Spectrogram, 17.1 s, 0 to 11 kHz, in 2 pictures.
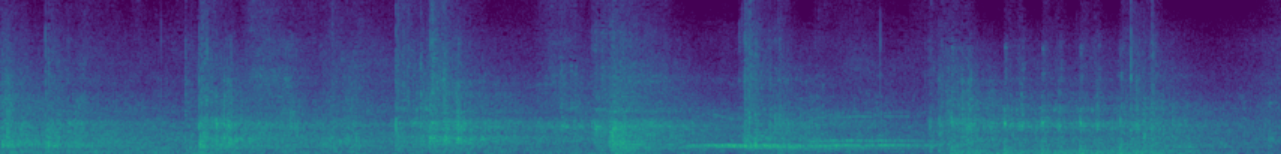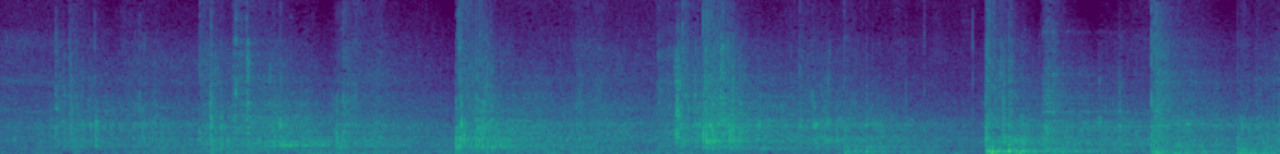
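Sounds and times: skate blades scraping on ice: 0.0 - 4.5.

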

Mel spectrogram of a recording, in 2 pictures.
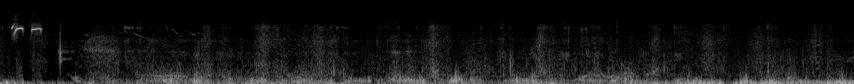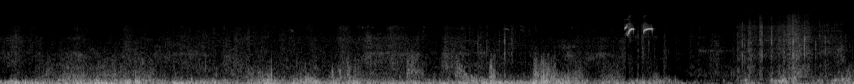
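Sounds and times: short high-pitched chirps: 0.0 - 0.5, 14.8 - 15.2
wind buffeting microphone: 0.0 - 17.0
footsteps through dry grass: 0.4 - 17.0.

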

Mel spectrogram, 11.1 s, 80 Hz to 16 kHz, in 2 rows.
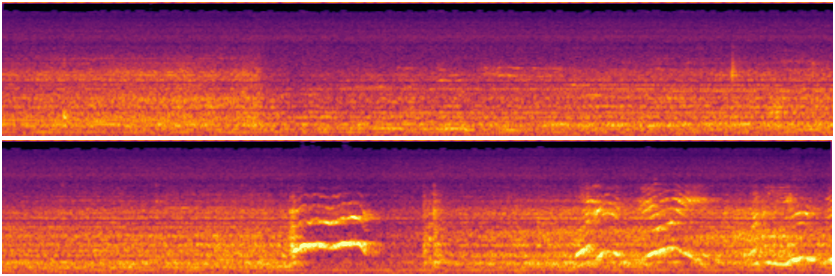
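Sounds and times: tape hiss: 0.0 - 11.0
girl squealing: 7.5 - 8.1.

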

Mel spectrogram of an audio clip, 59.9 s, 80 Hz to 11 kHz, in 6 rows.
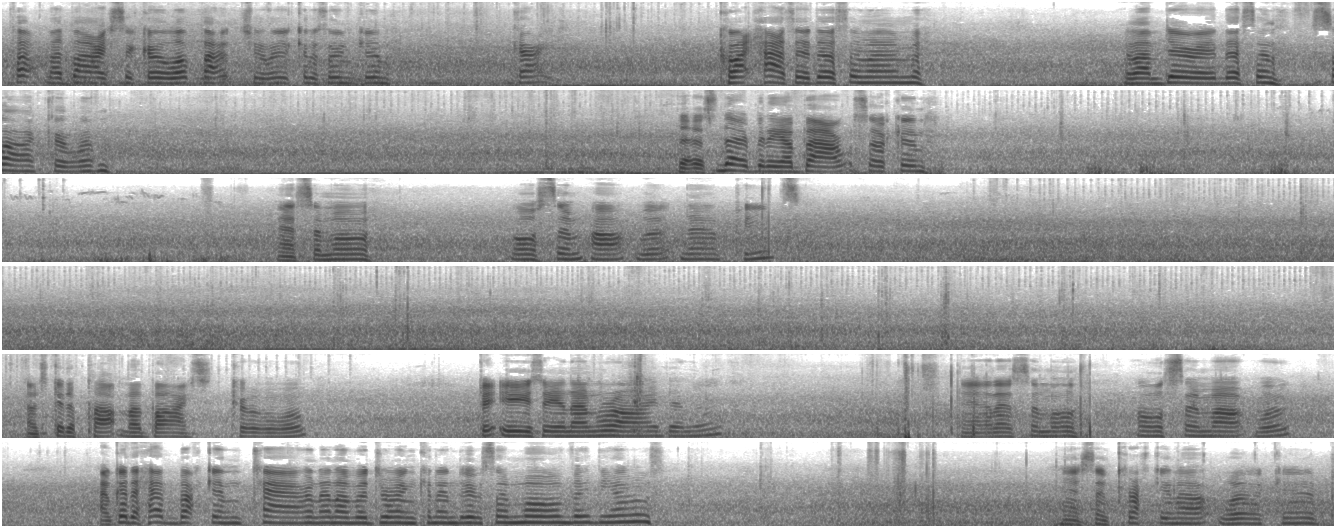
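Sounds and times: road traffic noise: 0.0 - 59.9
vehicle engine hum: 0.0 - 59.9.

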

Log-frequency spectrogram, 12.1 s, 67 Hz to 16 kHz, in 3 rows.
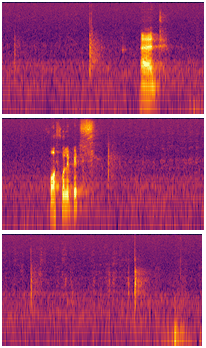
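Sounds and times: pen tapping: 6.1 - 6.4, 8.6 - 9.0, 10.2 - 11.0
pen writing on surface: 6.1 - 11.0.

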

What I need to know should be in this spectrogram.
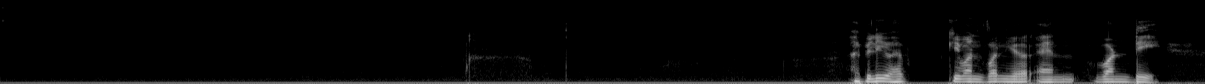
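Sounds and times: thin high whine: 0.0 - 11.2
low electrical hum: 0.0 - 12.0.

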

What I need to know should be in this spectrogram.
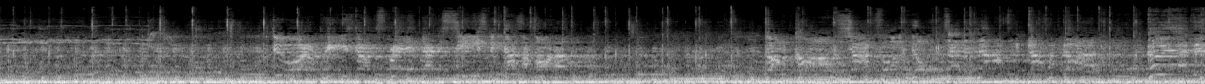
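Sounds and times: heavy bass: 0.0 - 12.0.

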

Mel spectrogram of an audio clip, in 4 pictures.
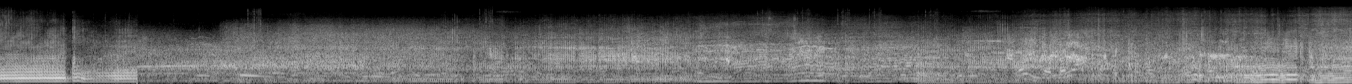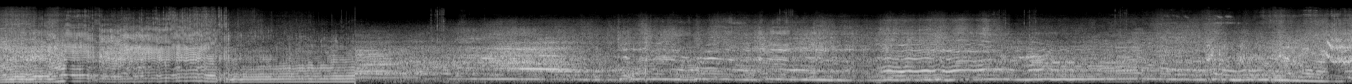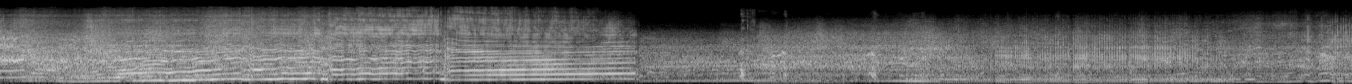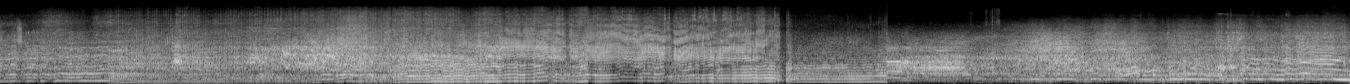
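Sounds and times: rally car engines passing: 0.0 - 54.0.

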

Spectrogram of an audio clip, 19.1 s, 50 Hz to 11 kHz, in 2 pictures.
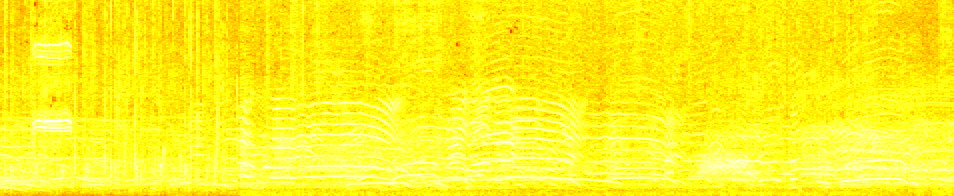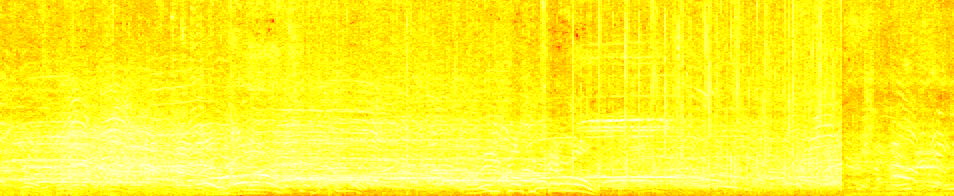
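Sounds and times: crowd shouting and cheering: 0.0 - 19.0.

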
